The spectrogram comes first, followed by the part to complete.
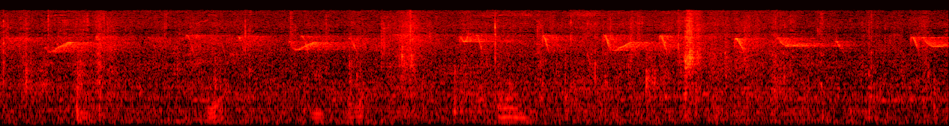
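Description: Near silence: faint outdoor ambience with a short high-pitched chirp repeating about once a second and a few soft clicks.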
